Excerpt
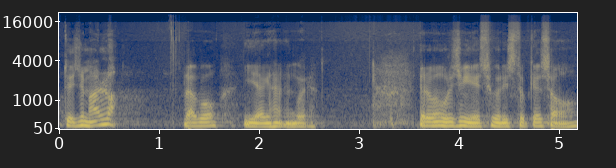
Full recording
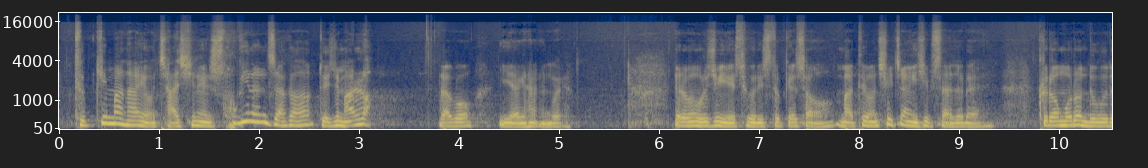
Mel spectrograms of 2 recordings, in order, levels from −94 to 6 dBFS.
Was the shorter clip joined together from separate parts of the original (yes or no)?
no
